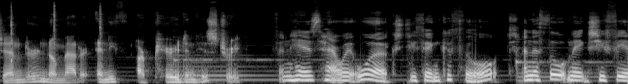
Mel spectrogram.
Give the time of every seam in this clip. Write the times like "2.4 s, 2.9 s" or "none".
2.8 s, 4.0 s, 5.1 s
